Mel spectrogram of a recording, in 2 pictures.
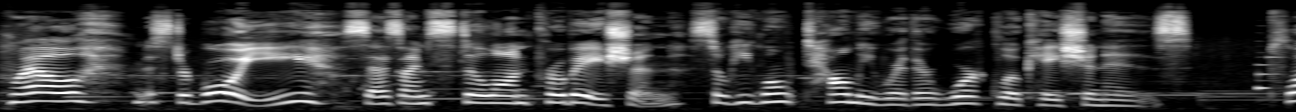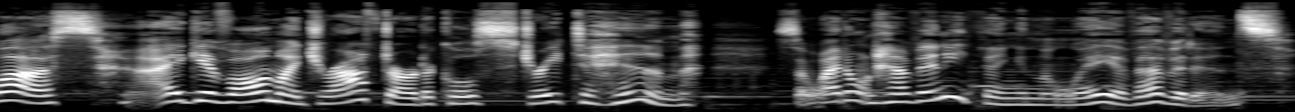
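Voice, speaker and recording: A woman voicing a flustered, naive young female rookie journalist in a video game, excitable and expressive. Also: fairly high pitch, measured pace. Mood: relieved, earnest. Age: young adult. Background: music.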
